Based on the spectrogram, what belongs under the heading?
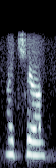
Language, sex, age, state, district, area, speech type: Hindi, female, 18-30, Madhya Pradesh, Harda, urban, conversation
